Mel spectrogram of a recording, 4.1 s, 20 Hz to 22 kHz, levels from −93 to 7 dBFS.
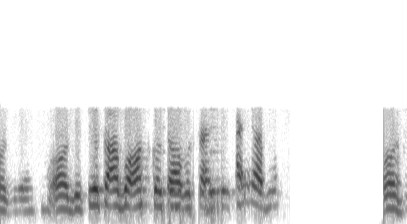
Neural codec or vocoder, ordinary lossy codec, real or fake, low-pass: none; none; real; 3.6 kHz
